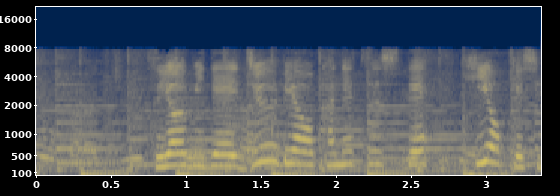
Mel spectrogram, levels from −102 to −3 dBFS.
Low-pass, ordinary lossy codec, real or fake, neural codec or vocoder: none; none; real; none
